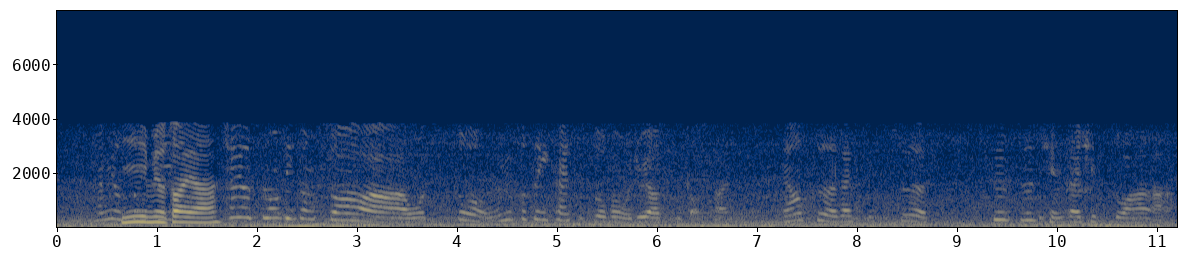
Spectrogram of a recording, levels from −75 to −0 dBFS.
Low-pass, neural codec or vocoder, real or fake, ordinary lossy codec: 7.2 kHz; none; real; AAC, 16 kbps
